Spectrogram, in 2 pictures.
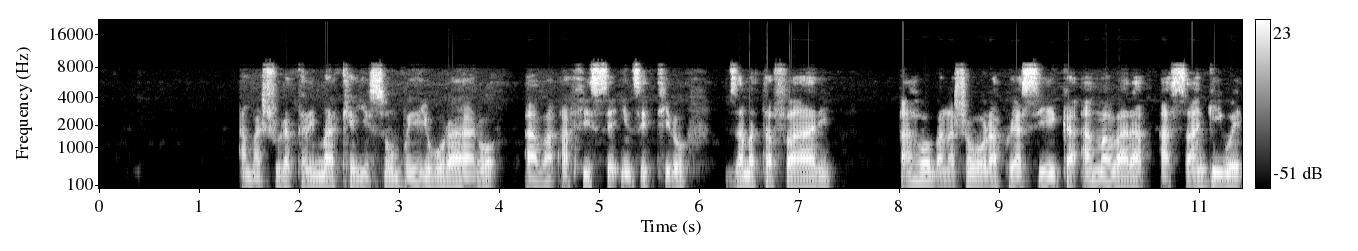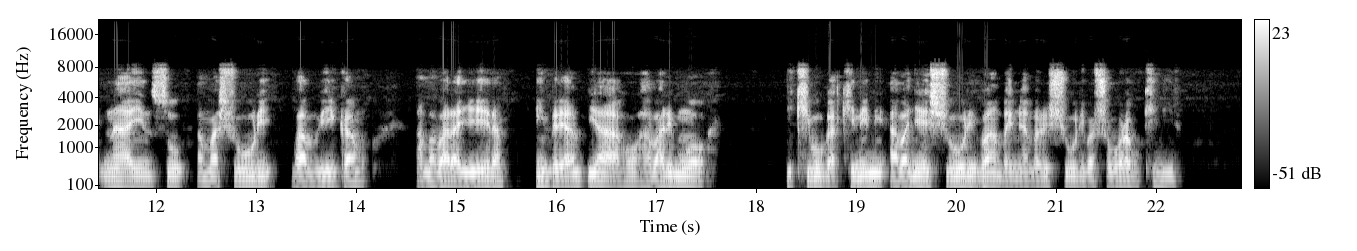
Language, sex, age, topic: Rundi, male, 36-49, education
